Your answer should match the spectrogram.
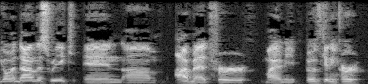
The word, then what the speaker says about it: Ahmed: It's Ahmed, not Ahmed. That's not how you say it.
